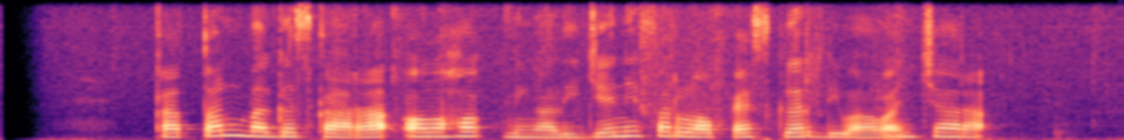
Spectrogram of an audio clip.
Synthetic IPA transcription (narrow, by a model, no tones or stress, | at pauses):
kat̪ɔnbaɡaskaɾaʔɔlɔɦɔk̚niŋalid͡ʒɛnifərlɔpɛskɨrdiwawa̰ɲt͡ʃaɾa̰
